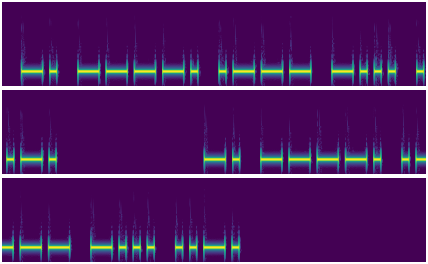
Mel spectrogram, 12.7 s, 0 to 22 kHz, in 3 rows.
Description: Morse code, heard as a keyed tone, about 17 wpm, 700 Hz. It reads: N9JBF N9JBF
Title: USA Call Signs - 5 Characters - Repeated 2x - 17wpm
